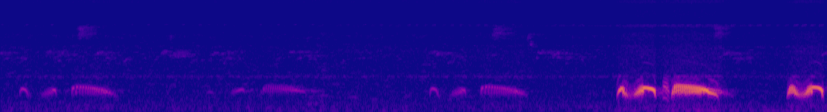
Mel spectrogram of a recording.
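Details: Tekukur, or spotted dove, heard while trapping with a decoy in Silaban village, Lintong ni Huta; soft, distant three-note coos repeat several times before a loud nearby bird answers with arched, then long downslurred coos.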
